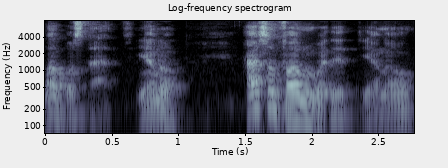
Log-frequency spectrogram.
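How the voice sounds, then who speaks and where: A man speaks with a Norwegian accent. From Norway. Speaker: author. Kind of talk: casual chat. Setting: livestream. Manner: halting.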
